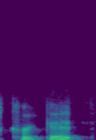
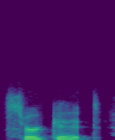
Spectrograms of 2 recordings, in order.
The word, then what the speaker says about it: Cricut: an in-depth look into Cricut machines, their accessories, potential uses, and more. And if there was any confusion on how to pronounce Cricut, it is indeed said just like the bug, which is why earlier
